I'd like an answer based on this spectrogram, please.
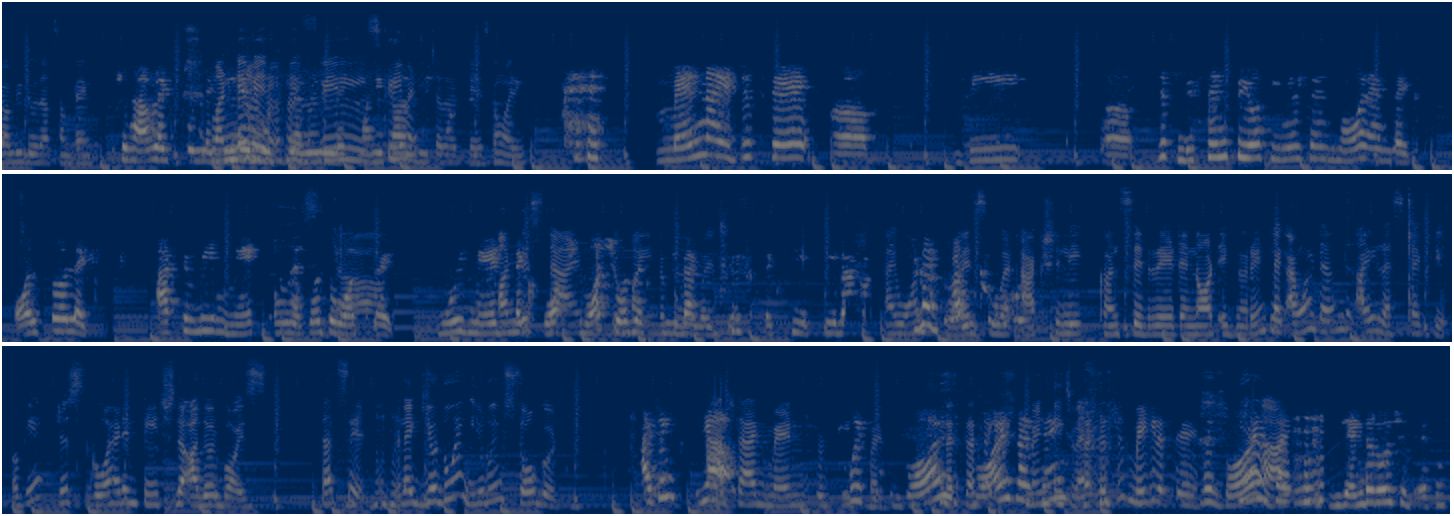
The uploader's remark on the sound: I'm aware that the audio is messed up. I wouldn't intentionally interrupt my friends.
